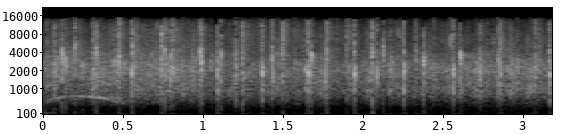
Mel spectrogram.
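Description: A room full of people applauds steadily, many hands clapping in a dense, continuous patter at a moderate loudness, with a brief whistle rising over the clapping near the start.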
